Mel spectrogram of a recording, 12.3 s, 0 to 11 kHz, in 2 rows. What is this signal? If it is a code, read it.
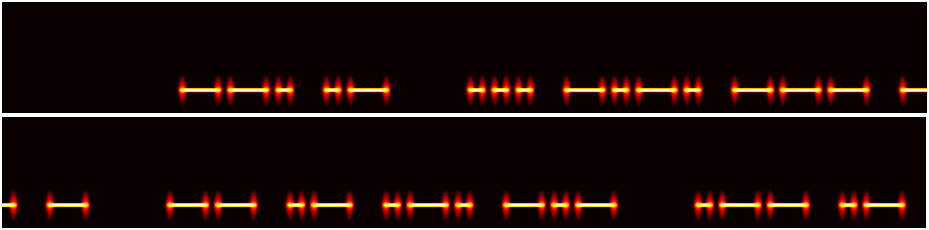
Morse code, heard as a keyed tone, about 15 wpm, 700 Hz. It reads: GA SCOTT MARK WA
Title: K1USN SST QSO Practice - 15wpm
